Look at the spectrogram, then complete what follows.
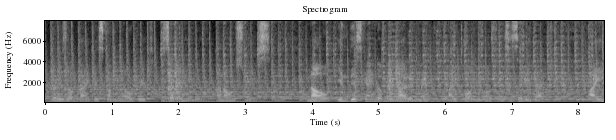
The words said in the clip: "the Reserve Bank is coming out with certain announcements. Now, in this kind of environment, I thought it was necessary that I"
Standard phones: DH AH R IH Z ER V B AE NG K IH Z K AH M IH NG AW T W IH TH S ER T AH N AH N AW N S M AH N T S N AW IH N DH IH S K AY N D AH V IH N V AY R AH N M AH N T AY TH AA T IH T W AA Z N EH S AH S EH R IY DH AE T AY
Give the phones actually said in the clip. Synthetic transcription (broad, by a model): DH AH R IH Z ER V B AE NG K IH Z K AH M IH NG AW T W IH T S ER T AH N AH N AW N S M AH N T S N AW IH N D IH S K AY N D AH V IH N V AY R AH N M AH N T AY T AA T IH T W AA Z N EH S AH S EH R IY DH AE T AY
